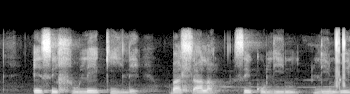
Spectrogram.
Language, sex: Zulu, female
